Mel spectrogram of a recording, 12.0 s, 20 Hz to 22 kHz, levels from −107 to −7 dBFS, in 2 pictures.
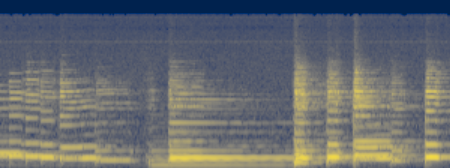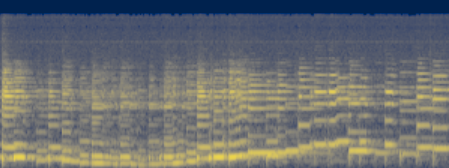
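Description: No dropouts, clicks, distortion or level jumps are audible anywhere in the clip, and nothing in the signal path points to a fault.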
